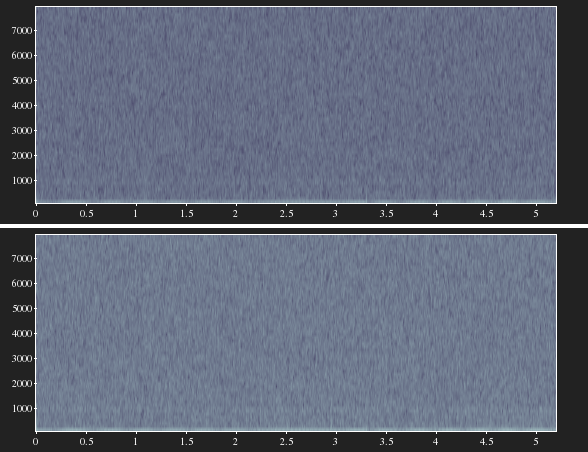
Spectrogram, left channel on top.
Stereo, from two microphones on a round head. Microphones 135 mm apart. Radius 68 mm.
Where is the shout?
I don't hear a shout.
